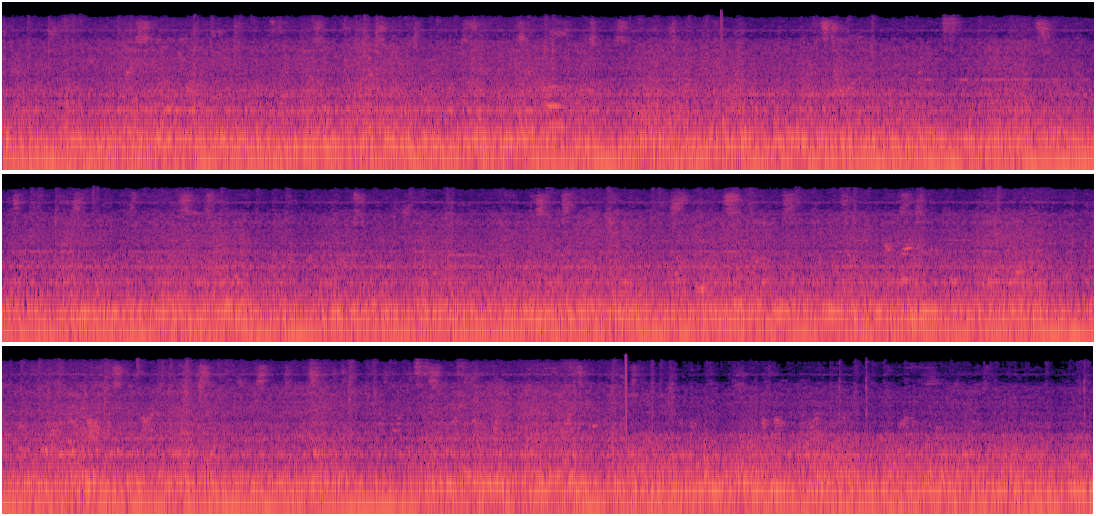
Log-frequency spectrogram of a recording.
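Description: Steady low rumble of a fast ferry's engines heard inside the passenger cabin, with a few thin steady tones running over the drone.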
